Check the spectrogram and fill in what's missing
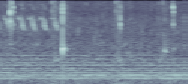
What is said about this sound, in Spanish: Y a medida que cae, a su alrededor también lo hacen muchas otras cientos y miles de pequeñas gotas de lluvia. Así que imagina ahora que ves y escuchas las gotas de lluvia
